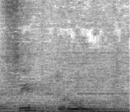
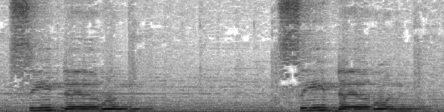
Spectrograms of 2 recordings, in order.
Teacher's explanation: Nah, jadi membacanya bukan sidrun, tapi siderun. Huruf da sukunnya memantul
